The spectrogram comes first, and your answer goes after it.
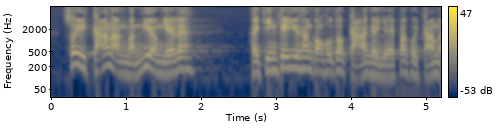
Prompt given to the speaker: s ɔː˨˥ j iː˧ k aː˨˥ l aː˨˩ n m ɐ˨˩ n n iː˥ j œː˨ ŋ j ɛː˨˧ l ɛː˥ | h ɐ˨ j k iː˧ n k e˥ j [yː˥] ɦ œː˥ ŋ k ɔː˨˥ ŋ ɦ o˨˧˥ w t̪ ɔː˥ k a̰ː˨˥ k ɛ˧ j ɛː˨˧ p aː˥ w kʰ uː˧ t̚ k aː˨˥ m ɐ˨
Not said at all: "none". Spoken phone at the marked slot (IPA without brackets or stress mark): yː˥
